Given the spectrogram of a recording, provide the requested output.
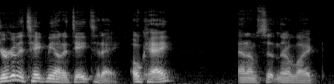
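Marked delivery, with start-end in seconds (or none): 0.0-1.8 put-on angry voice. Retelling what an upset girlfriend with arms crossed demanded: imitating an angry girlfriend. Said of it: "she's pissed off".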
